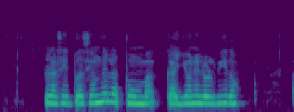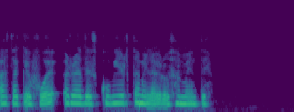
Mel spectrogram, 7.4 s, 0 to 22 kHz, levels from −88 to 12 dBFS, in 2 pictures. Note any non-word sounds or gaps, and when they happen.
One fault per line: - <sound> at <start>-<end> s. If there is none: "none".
none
